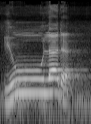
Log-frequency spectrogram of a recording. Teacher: Yu dibaca panjang, dua harakat karena waw didahului dhammah.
